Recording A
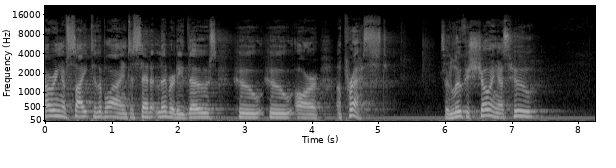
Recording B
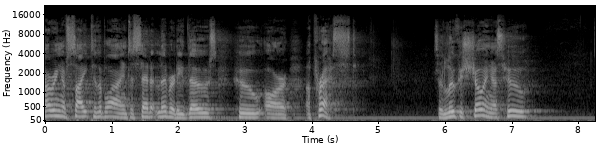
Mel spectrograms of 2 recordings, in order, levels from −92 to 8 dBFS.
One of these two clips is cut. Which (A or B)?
A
